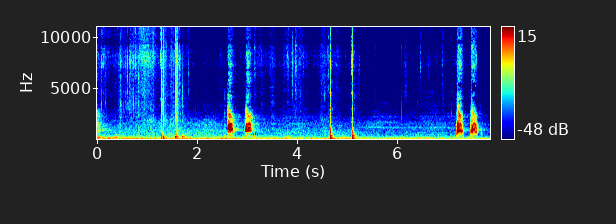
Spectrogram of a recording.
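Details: Maltipoo barking while out on a walk: two quick pairs of short, sharp barks, one pair near the middle and one near the end, separated by quiet stretches with a few sharp clicks and taps.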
